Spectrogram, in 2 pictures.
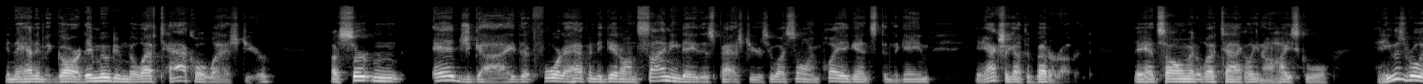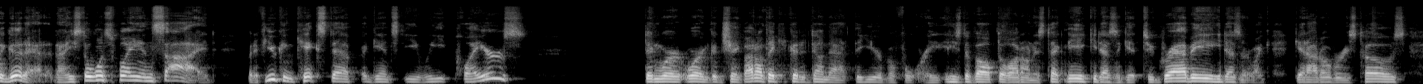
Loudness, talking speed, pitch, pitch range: -18 LUFS, 245 wpm, 125 Hz, 110-140 Hz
